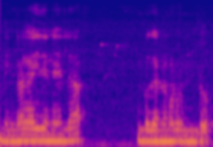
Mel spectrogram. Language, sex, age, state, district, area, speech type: Malayalam, male, 18-30, Kerala, Kozhikode, rural, spontaneous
